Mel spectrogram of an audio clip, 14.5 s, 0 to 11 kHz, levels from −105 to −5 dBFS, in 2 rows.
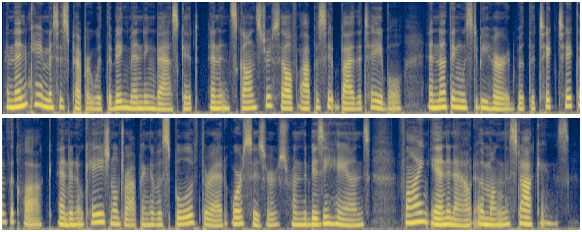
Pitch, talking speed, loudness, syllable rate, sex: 190 Hz, 215 wpm, -18 LUFS, 5.4 syllables/s, female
